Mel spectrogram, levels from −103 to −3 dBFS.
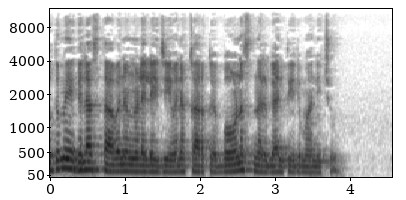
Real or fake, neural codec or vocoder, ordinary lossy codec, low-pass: real; none; MP3, 64 kbps; 10.8 kHz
